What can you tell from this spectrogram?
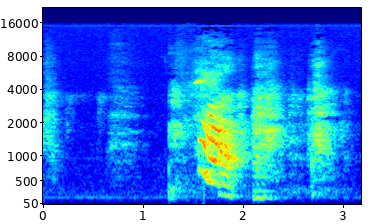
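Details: Two Staffordshire Bull Terrier puppies at play: a short run of high, strained whining yelps that bends downward, then two softer whimpers, with faint rustling and breathing before it.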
